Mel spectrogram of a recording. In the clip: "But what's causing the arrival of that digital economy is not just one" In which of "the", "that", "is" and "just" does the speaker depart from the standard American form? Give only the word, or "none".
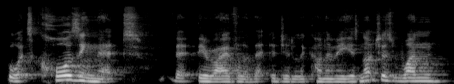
none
